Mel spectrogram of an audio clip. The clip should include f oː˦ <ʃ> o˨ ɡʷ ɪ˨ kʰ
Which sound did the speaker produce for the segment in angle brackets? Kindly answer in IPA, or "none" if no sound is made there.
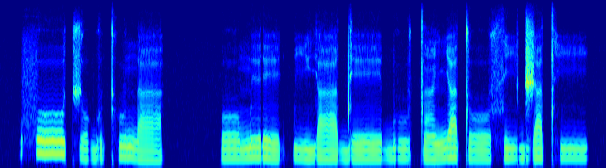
t͡ʃ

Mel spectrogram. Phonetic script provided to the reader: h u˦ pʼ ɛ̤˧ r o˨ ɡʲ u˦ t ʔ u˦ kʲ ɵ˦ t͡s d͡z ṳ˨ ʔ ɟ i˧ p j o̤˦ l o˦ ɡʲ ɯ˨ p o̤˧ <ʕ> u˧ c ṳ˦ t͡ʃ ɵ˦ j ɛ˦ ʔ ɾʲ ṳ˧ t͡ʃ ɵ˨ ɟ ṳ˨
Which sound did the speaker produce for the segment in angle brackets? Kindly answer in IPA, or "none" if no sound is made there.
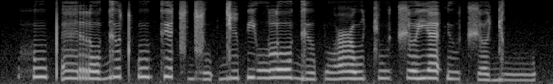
ʕ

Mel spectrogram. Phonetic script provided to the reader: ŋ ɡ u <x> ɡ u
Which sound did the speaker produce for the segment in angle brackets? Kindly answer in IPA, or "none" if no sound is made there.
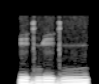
ŋ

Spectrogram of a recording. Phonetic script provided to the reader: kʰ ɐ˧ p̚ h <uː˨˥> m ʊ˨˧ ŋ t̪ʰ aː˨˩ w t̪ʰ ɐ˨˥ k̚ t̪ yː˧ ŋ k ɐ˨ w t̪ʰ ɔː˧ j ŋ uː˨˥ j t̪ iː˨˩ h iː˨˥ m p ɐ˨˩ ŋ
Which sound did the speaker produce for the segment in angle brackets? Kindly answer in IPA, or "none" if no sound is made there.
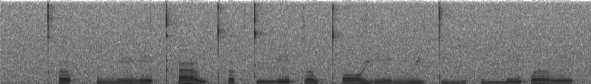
uː˨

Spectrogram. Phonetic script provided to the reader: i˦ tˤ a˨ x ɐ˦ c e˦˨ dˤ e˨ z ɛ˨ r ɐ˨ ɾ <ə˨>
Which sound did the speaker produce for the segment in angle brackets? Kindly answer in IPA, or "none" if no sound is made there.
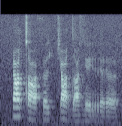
ɐ˨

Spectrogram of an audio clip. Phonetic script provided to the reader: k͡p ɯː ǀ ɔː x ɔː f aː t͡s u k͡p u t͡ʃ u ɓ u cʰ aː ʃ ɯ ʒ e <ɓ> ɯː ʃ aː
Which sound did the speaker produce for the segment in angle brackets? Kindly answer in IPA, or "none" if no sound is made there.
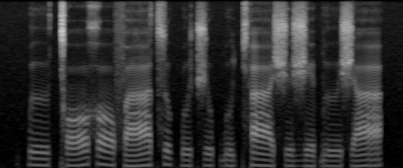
ɓ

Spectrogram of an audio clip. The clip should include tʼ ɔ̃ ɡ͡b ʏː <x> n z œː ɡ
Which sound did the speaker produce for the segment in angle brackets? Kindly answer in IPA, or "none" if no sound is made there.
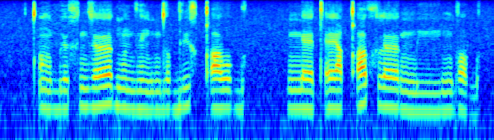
x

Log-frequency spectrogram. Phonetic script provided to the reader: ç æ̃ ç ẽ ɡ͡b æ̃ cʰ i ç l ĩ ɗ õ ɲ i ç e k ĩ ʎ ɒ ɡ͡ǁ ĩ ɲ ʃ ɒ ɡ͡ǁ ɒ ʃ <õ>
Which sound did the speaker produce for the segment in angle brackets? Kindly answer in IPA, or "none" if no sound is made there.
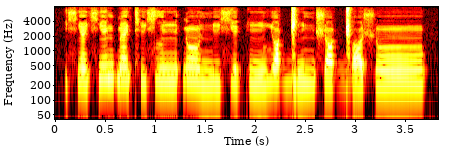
õː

